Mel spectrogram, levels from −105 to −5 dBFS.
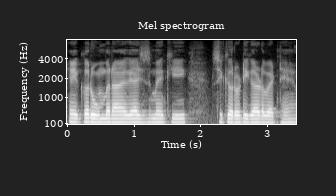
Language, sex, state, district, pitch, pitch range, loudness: Hindi, male, Chandigarh, Chandigarh, 130 Hz, 125-130 Hz, -13 LUFS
